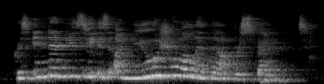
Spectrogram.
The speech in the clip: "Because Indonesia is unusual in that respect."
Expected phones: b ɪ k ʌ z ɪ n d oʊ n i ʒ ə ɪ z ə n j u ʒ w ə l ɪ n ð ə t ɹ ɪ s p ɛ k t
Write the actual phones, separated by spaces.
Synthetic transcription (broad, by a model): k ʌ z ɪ n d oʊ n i z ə ɪ z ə n j u ʒ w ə l ɪ n ð ə t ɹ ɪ s p ɛ k t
